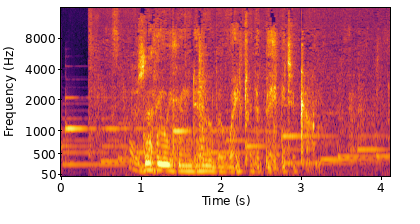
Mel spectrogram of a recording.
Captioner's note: voiceover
